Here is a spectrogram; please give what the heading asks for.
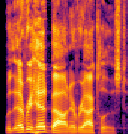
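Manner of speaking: loud, high, fervent preacher cry; pleading preacher altar call. Real, not acted. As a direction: preach the altar call at full force over music. Altar call at full force.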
